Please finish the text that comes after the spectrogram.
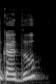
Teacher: Note that stressed u ending for the year.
